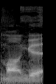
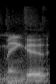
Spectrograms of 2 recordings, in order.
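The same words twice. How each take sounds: First: It is said with the Japanese pronunciation. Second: It is said with the English pronunciation. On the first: The speaker calls it right. "I try to pronounce it manga" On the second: The speaker calls it wrong. "I didn't know better when I was a kid and pronounced it manga"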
